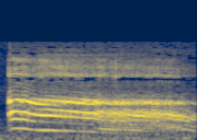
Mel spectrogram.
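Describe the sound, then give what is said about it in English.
An audience groans together on request, a low, sustained moan in unison that holds for about two seconds with a gently sinking pitch and strong, steady loudness. “Have you ever groaned for it? Let's all groan.”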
